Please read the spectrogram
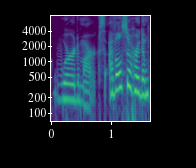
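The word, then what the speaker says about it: Wyrd: So there are word marks, which are basically these circle rune type symbols.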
